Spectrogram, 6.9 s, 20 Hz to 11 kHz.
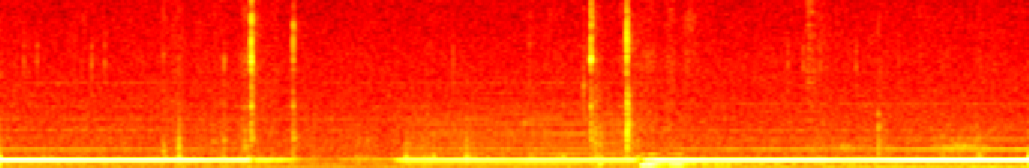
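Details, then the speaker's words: Blackstar HT5 amp with large signal-generator input (50–60 mV) into a speaker, controls full up; only a thin faint steady tone, very low output level fault, preamp or power amp not yet determined. "should have said on the intro what the fault was on this amp and the fault is very low level output so I've got a quite large signal going into it from my signal generator"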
